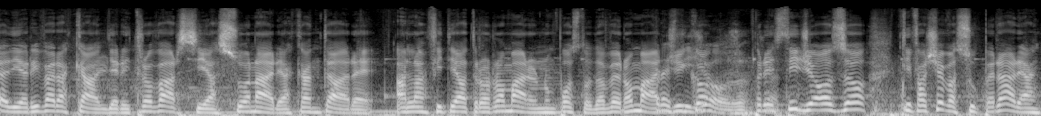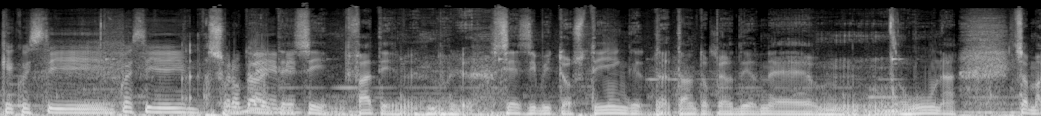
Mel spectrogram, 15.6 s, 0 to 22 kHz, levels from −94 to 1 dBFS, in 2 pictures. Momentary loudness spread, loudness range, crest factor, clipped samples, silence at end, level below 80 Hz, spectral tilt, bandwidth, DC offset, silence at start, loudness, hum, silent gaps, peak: 4 LU; 2 LU; 14 dB; under 0.1%; 0 s; -24 dBFS; -5.5 dB/octave; 16.5 kHz; under 0.1%; 0 s; -16 LUFS; none; none; 0 dBFS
